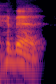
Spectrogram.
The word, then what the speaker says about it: 헤벨: 있느냐 아벨이 어디 있느냐 헤벨이라고 원 있는 발음합니다 헤벨 내 아우 헤벨이 어디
